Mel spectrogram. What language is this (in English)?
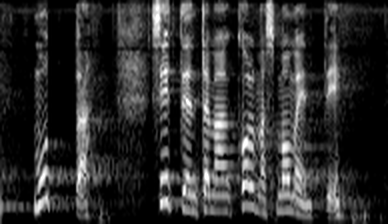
Finnish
